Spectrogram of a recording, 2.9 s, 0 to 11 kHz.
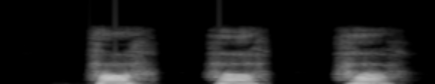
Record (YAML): exhalation_length: 2.9 s
exhalation_amplitude: 27454
exhalation_signal_mean_std_ratio: 0.41
survey_phase: beta (2021-08-13 to 2022-03-07)
age: 18-44
gender: Female
wearing_mask: 'No'
symptom_cough_any: true
symptom_new_continuous_cough: true
symptom_runny_or_blocked_nose: true
symptom_sore_throat: true
symptom_onset: 3 days
smoker_status: Never smoked
respiratory_condition_asthma: false
respiratory_condition_other: false
recruitment_source: Test and Trace
submission_delay: 1 day
covid_test_result: Positive
covid_test_method: RT-qPCR
covid_ct_value: 22.5
covid_ct_gene: ORF1ab gene
covid_ct_mean: 22.7
covid_viral_load: 36000 copies/ml
covid_viral_load_category: Low viral load (10K-1M copies/ml)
